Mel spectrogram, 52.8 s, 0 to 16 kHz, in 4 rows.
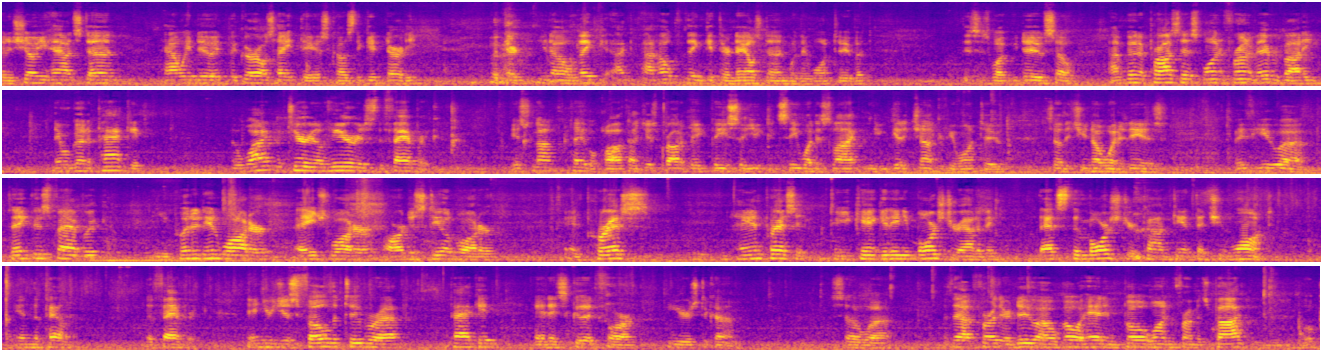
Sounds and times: Speech: 0:00.0 - 0:04.2, 0:04.8 - 0:08.7, 0:09.6 - 0:14.8, 0:15.5 - 0:31.4, 0:32.0 - 0:40.4, 0:41.0 - 0:47.0, 0:47.8 - 0:52.7.

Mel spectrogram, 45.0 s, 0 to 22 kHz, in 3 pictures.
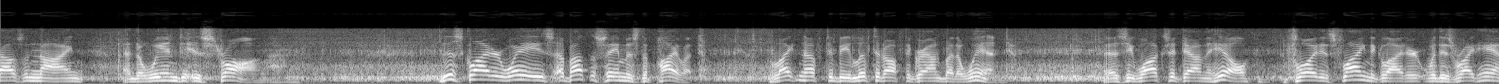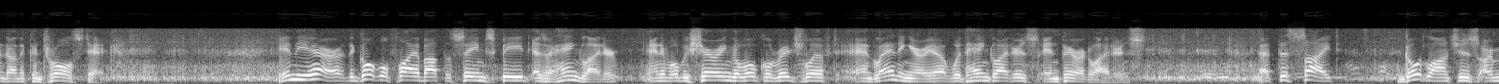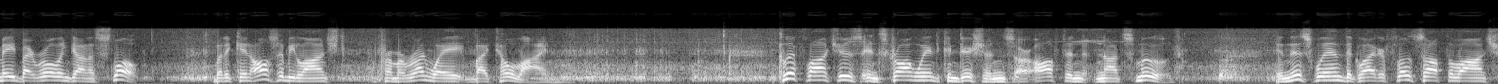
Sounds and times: Speech: 0:00.0 - 0:03.0, 0:04.4 - 0:07.1, 0:07.7 - 0:10.2, 0:11.0 - 0:16.2, 0:17.8 - 0:26.4, 0:27.0 - 0:31.4, 0:32.1 - 0:35.6, 0:37.8 - 0:41.8, 0:42.7 - 0:44.9.

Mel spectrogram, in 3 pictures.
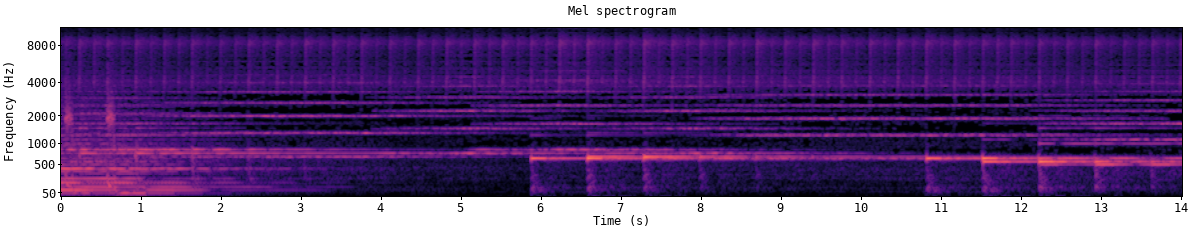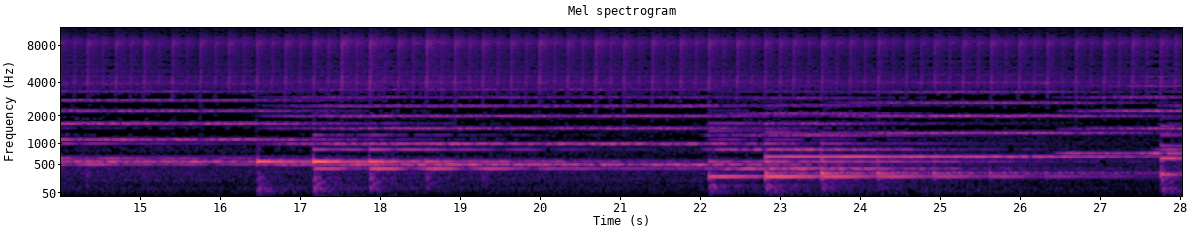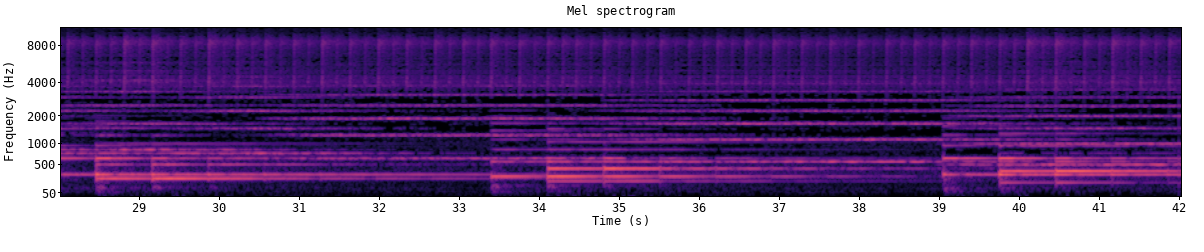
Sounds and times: New-age music: 0:00.0 - 0:42.0.

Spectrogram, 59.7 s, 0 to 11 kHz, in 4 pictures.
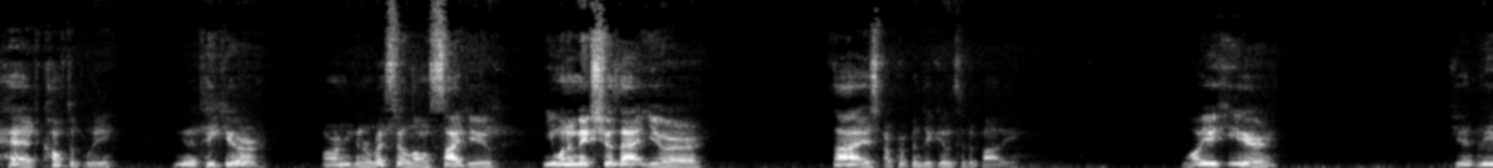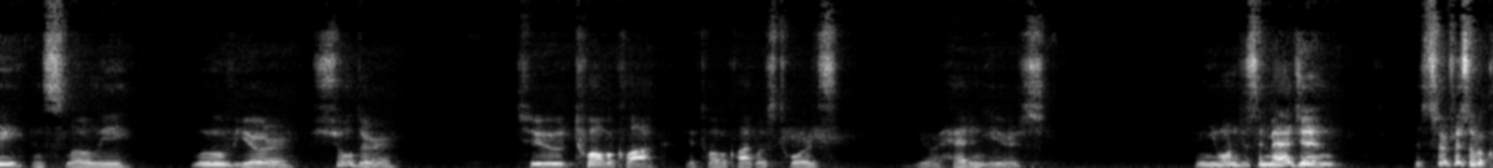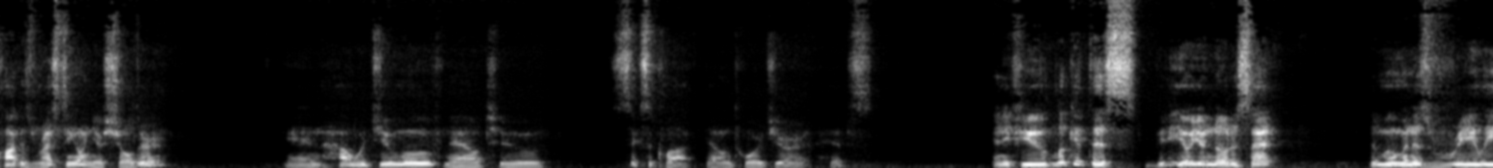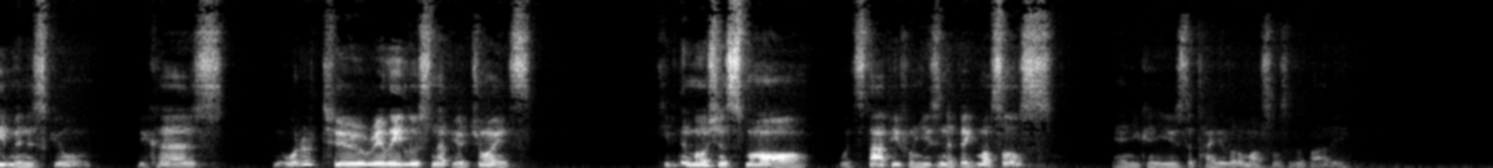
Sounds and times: Speech: 0:00.0 - 0:07.2, 0:08.3 - 0:10.3, 0:11.8 - 0:12.9, 0:14.5 - 0:19.0, 0:20.1 - 0:23.4, 0:24.0 - 0:25.5, 0:26.8 - 0:31.7, 0:32.7 - 0:35.4, 0:36.0 - 0:38.7, 0:39.8 - 0:42.8, 0:43.4 - 0:50.2, 0:51.4 - 0:58.5.

